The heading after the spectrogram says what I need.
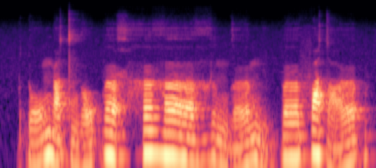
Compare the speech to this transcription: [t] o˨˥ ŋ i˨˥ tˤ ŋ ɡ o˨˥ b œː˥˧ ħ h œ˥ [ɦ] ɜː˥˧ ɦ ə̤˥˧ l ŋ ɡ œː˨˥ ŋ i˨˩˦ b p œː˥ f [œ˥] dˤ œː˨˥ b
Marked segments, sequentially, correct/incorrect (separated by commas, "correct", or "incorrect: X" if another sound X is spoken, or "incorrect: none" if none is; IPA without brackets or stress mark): incorrect: ɗ, correct, incorrect: ə˥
